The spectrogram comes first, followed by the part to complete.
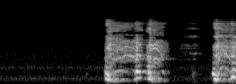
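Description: A man coughing: two quick coughs close together, about a second in.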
